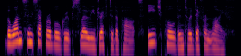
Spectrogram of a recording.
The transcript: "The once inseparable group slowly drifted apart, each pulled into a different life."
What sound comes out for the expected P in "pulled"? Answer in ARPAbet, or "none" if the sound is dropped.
P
